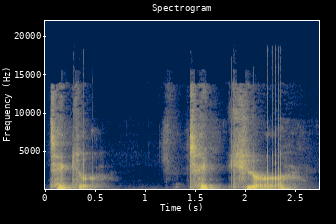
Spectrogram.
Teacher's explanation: the K in take links to your and your reduces to your in natural speech so instead of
